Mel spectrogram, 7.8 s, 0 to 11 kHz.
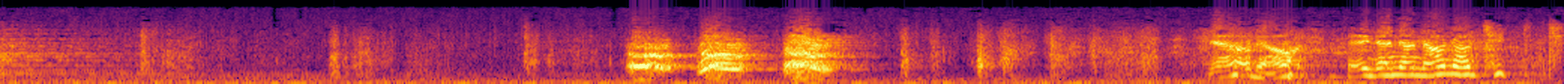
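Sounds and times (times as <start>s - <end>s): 
German shepherd dog barking: 3.1s - 4.4s
speech: 6.8s - 7.8s.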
